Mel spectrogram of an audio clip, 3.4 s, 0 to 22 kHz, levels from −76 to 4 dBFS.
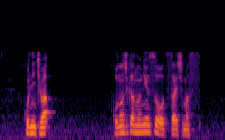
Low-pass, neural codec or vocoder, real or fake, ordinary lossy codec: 5.4 kHz; none; real; none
